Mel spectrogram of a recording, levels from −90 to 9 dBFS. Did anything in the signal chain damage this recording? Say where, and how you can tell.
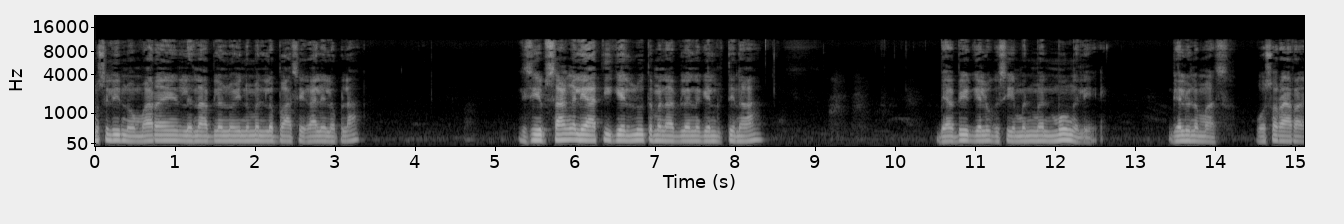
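Yes. The damage sits at the codec stage and runs through the whole speech clip. Nothing is present above 11.2 kHz, a hard treble ceiling of the kind an encoder imposes when bits run short. The sound is plainly watery and swirly, with weak high detail flickering in and out and s sounds turning chirpy. That points to MP3 compression, likely at a low bitrate near 48 kbps, where quiet frequency lines are dropped frame by frame.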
